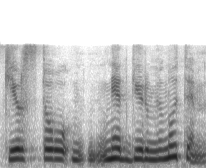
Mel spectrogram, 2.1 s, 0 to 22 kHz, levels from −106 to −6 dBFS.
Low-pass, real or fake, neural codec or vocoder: 7.2 kHz; fake; codec, 16 kHz in and 24 kHz out, 0.8 kbps, FocalCodec, streaming, 65536 codes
